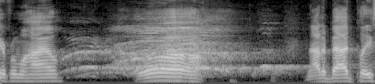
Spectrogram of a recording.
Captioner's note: audience cheers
